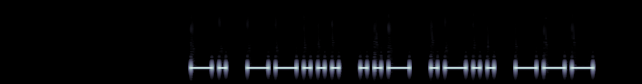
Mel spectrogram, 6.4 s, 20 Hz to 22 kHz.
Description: Morse code, heard as a keyed tone, about 17 wpm, 700 Hz. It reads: N7ULO
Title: USA Call Signs - 5 Characters - 17wpm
